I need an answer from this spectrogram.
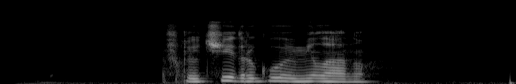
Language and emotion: Russian, neutral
